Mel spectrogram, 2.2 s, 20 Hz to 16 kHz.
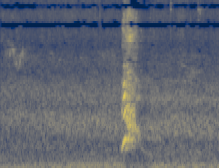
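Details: A single short bark from a shelter dog, a 9-year-old female Labrador Retriever or a 2-year-old male Siberian Husky Samoyed, in Long Beach, California, over steady low background hum.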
